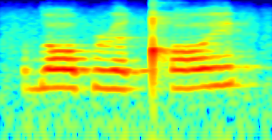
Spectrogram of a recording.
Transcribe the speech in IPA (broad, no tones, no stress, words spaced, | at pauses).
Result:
dɔpɹəǃʰɔɪ̯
